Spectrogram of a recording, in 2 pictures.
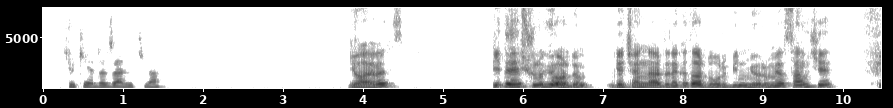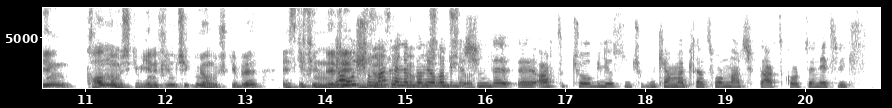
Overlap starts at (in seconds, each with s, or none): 14.1 s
